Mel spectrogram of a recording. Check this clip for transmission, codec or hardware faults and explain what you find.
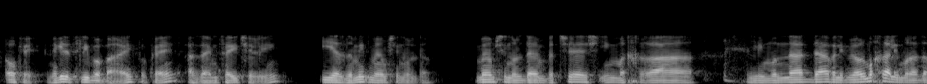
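The clip has two faults: iLBC codec coloration throughout and two brief lost iLBC frames.

iLBC codec, throughout the whole clip: the sound is confined to the narrowband range, with nothing above 4 kHz. Each block is coded on its own, and the block rhythm fits the 30 ms frame mode at about 13.3 kbps. The excitation is coarsely modelled at that rate, which gives the speech a plainly audible roughness and a slightly synthetic, buzzy edge with a muffled top end.

Lost iLBC frames, at 2.55–2.58 s and 6.42–6.46 s: each gap is about 30 ms, which fits a single dropped frame. When a packet fails to arrive, the decoder conceals it by repeating the last pitch cycle with added noise. Each dropout therefore sounds like a momentarily held, faintly buzzy, breathy vowel rather than silence. Because iLBC frames don't depend on their predecessors, the speech snaps back to normal immediately after each gap.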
